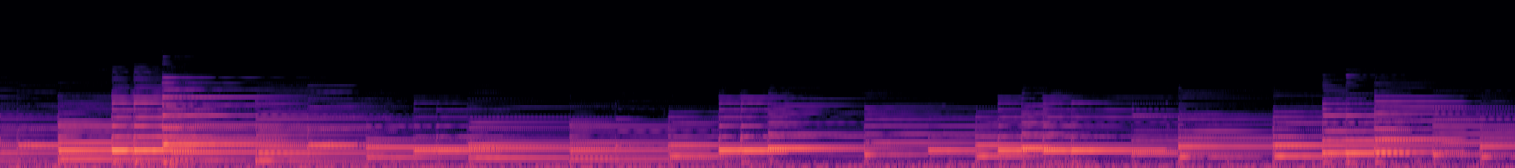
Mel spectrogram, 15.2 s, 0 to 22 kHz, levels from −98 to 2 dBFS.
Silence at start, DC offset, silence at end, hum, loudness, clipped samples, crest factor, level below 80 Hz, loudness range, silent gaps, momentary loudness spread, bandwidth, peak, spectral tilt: 0 s; under 0.1%; 0 s; none; -40 LUFS; under 0.1%; 18 dB; -56 dBFS; 6 LU; none; 13 LU; 4.1 kHz; -22 dBFS; -9 dB/octave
